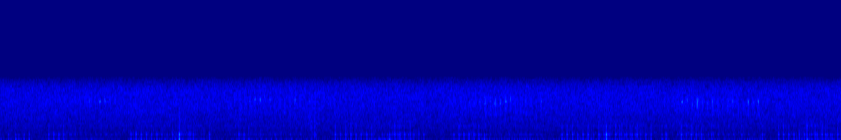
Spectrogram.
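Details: Loud, mellow purring from Pandy, a female pet cat relaxing under a massage on a satin pillow; rhythmic low rumble pulsing in roughly one-second inhale and exhale phases, with soft rustling.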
